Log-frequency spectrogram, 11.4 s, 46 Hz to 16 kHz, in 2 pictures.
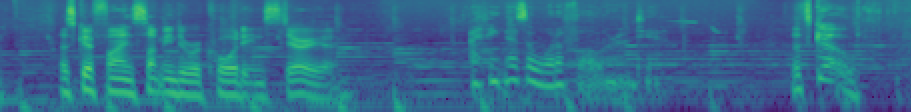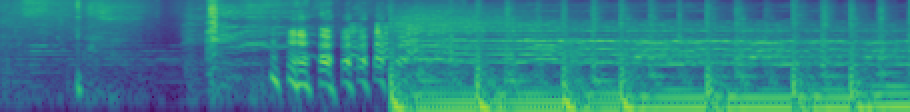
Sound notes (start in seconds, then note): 6.9 laughing; 8.6 upbeat music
